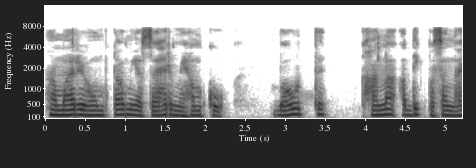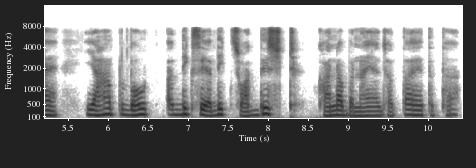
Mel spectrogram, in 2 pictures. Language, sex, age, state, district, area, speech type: Hindi, male, 18-30, Madhya Pradesh, Bhopal, rural, spontaneous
